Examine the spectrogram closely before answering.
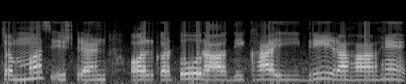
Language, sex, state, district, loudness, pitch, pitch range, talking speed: Hindi, female, Madhya Pradesh, Katni, -18 LUFS, 215 Hz, 210-235 Hz, 120 wpm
